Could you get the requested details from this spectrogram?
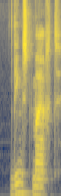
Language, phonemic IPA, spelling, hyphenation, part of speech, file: Dutch, /ˈdinst.maːxt/, dienstmaagd, dienst‧maagd, noun, Nl-dienstmaagd.ogg
- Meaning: maidservant, maid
